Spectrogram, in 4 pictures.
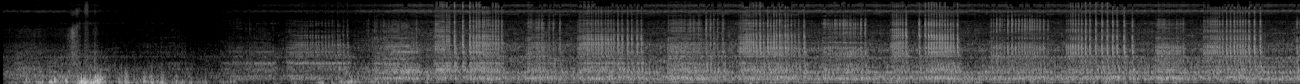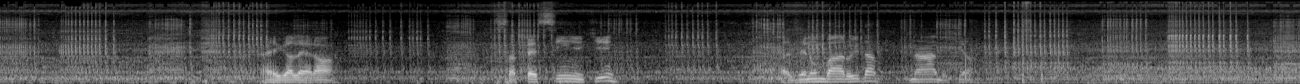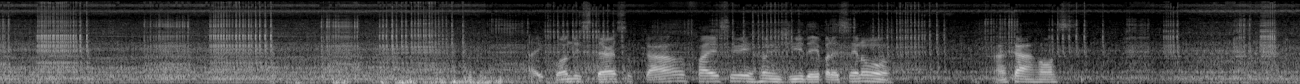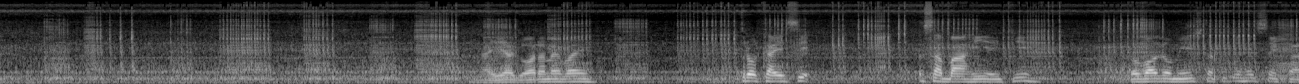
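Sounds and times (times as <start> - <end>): suspension link creaking: 0.0 - 51.9.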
